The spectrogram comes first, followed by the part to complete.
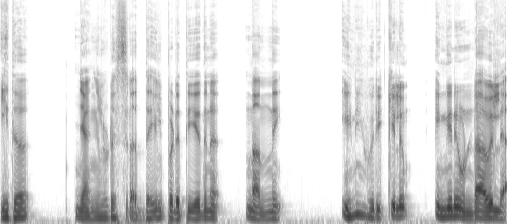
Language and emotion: Malayalam, sad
